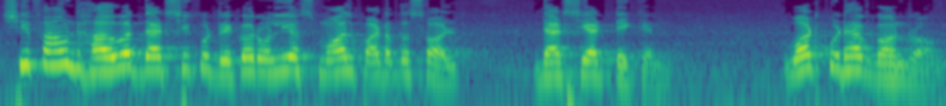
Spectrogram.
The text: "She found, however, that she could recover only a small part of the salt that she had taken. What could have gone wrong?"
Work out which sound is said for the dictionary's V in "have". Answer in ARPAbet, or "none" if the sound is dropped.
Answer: V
